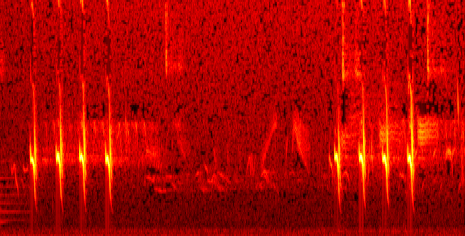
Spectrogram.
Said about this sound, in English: We're hearing the call of a red crossbill. Crossbills travel in a small flock in search of seeds from the cones of pines, spruces, and firs.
